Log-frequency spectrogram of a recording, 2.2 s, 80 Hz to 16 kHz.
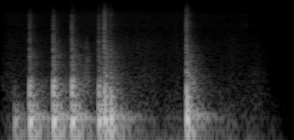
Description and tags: A floorboard creaking recorded with an NT5 on to mini disc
